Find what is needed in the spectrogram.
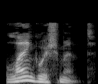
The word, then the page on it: languishment: British English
